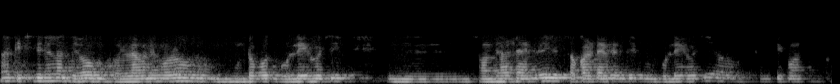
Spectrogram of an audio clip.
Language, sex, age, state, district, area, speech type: Odia, male, 18-30, Odisha, Khordha, rural, conversation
